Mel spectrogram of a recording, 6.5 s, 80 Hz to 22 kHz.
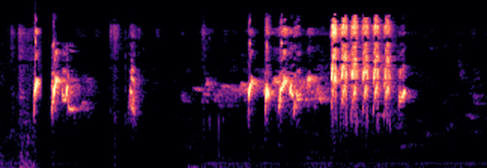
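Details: Caged red-whiskered bulbul, brief easy song in the 3-4-5 counting style played to excite birds; a few isolated chirps, then a warbled phrase ending in a fast rattling series of about eight bright notes.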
